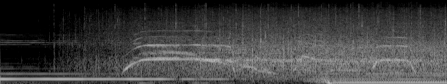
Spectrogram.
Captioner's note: cheering and applause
